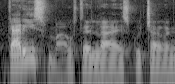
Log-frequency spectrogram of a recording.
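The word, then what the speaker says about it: χάρισμα: que se produce verdad se pronuncia carisma usted la ha escuchado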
